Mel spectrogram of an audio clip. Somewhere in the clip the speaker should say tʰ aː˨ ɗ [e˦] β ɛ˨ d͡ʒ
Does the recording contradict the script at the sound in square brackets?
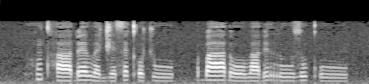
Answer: yes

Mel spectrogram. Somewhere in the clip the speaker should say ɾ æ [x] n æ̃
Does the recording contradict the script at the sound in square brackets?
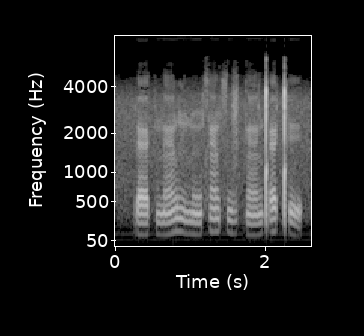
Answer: yes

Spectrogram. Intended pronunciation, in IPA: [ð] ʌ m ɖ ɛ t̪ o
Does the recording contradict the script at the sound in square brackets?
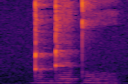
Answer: yes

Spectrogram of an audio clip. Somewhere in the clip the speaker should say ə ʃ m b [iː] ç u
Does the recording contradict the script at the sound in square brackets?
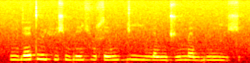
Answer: yes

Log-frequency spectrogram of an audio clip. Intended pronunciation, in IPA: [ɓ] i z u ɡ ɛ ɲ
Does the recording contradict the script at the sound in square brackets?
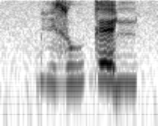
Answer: no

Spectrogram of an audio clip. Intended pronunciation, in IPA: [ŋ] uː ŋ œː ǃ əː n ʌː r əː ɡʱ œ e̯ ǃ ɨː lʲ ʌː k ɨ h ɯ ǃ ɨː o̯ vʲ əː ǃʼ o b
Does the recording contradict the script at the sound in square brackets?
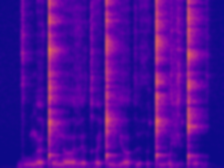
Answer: yes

